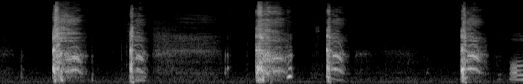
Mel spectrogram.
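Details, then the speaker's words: Adult with a bad cold, headache and ear pressure, not thought to be COVID, apparently without fever: five harsh, separate coughs over about five seconds with brief pauses between. "이번에 이제 감기가 좀 심하네 이게 내가 감기 원래 잘 안 걸리거든요 감기는 아 근데 이게 진짜 심하다"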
